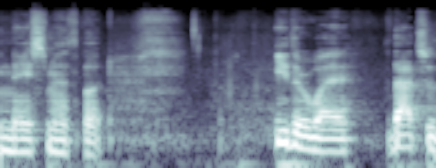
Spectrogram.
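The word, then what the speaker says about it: Nesmith: option here is uh aaron nee smith i believe that's how you say it it could be naysmith but either way that's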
